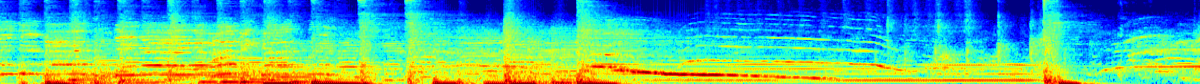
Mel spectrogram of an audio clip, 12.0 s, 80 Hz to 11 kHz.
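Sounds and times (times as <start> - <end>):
rock band sustained chord: 0.7 - 6.2
note sliding downward: 5.8 - 10.1.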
